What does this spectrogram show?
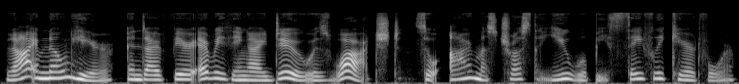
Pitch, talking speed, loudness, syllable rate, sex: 230 Hz, 195 wpm, -17 LUFS, 4.6 syllables/s, female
